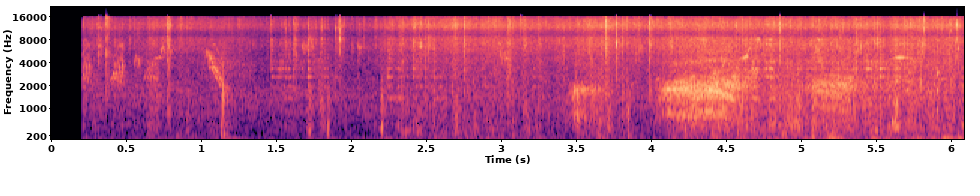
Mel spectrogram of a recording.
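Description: House crows cawing harshly a few times in the second half, the loudest call about four seconds in, after a stretch of scattered light taps and clicks as the flock feeds.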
